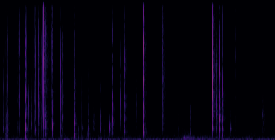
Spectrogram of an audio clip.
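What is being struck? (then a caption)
Plastic-film candy bag. A small printed plastic-film Trolli Berries bag, sealed and full of gummy candies, is held in both hands and squeezed and crinkled with fingertips and long red nails. Quiet, bright, dry crackles and crinkles pop out in irregular bursts, with quick taps and short pauses between them. Each sound cuts off almost instantly, with hardly any low end.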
